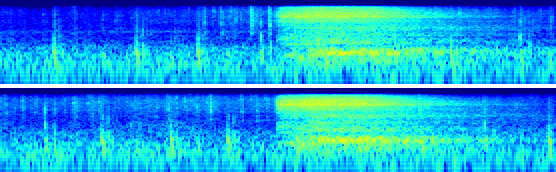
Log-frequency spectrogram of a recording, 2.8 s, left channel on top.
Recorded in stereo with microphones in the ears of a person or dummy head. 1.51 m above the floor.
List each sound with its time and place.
1.4 s breathing: 25° right (ahead or behind), 0.5 m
